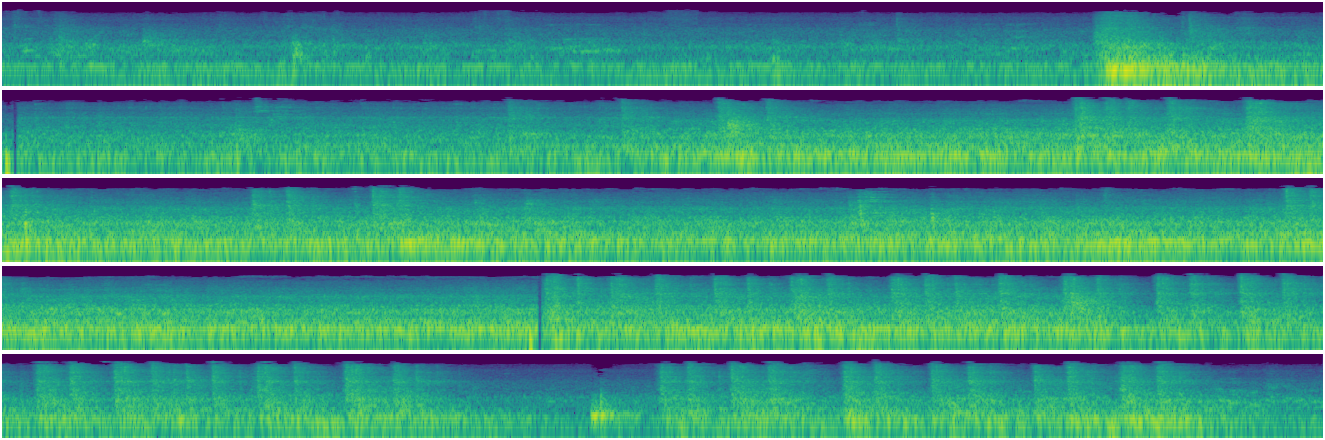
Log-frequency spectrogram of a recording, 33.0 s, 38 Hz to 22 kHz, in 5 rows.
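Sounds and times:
sawmill machinery rumbling: 0:05.3 - 0:32.8
metallic clanks and knocks: 0:07.8 - 0:08.4, 0:12.0 - 0:13.6, 0:14.4 - 0:16.0, 0:22.5 - 0:28.8, 0:29.4 - 0:32.5.

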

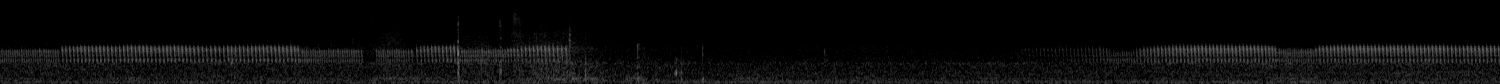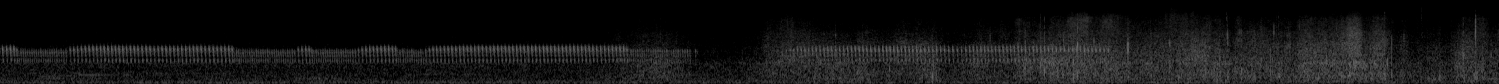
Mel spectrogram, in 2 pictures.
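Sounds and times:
nightjar churring: 0:00.1 - 0:05.7, 0:11.3 - 0:22.0.

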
